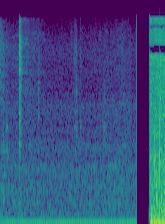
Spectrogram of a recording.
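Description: Steady low rumble inside a truck cab while driving on a highway: engine and road noise.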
